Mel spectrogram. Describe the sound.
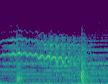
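A saddled horse neighs, one long, high, wavering whinny whose pitch drifts slowly downward, with no voices.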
